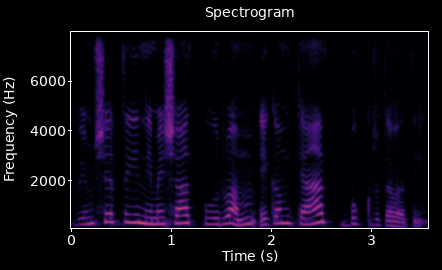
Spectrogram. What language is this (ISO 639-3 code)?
san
